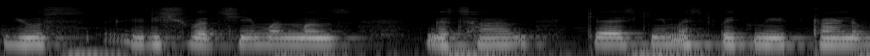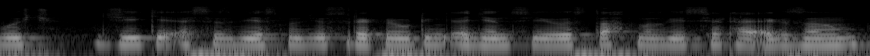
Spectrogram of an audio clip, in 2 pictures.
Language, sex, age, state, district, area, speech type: Kashmiri, male, 18-30, Jammu and Kashmir, Ganderbal, rural, spontaneous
